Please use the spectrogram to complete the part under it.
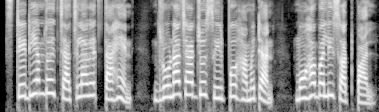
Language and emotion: Santali, neutral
